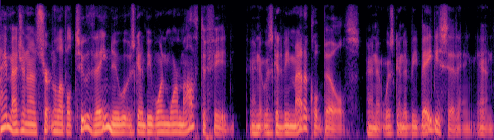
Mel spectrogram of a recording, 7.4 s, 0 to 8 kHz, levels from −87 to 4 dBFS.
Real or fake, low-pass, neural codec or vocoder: real; 7.2 kHz; none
